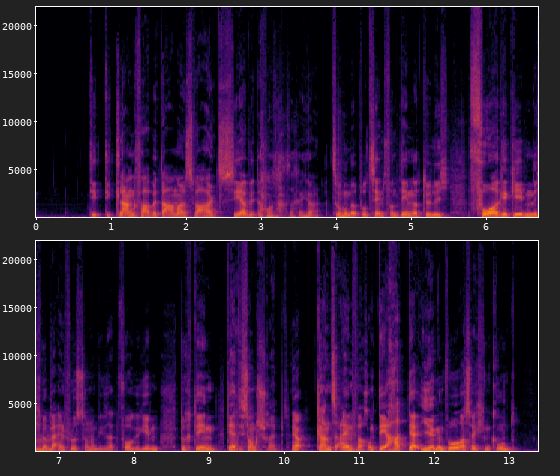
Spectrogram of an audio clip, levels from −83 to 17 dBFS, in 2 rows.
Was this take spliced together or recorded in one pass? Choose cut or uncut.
cut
